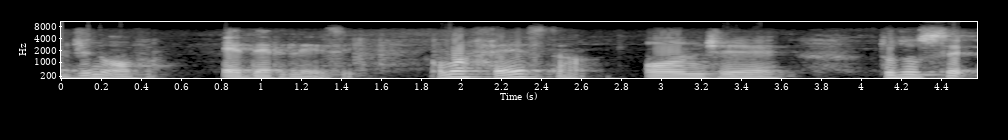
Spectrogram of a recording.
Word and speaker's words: Ederlezi: Mas uma festa muito importante se chama, se chama-se, é, Ederlezi. Vou pronunciar de novo, Ederlezi.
